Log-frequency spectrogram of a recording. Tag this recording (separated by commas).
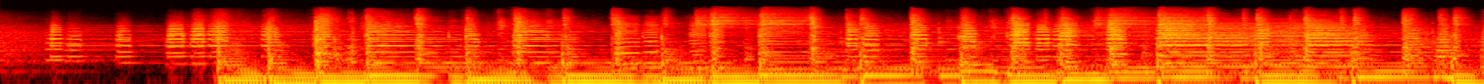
Music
